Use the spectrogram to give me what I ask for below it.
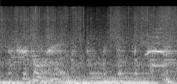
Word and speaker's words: AAA: There's one name you can count on, and it's actually pronounced AAA.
